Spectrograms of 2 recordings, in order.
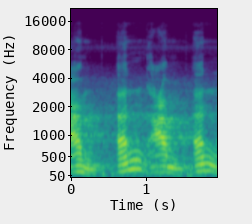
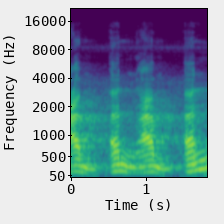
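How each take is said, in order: Both takes have the same delivery.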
